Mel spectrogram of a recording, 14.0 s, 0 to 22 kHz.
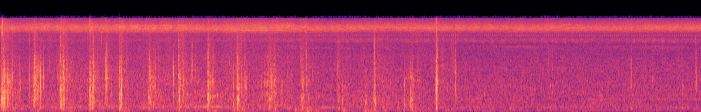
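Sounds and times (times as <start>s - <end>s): footsteps: 0.0s - 9.2s
insects buzzing: 0.0s - 14.0s.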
